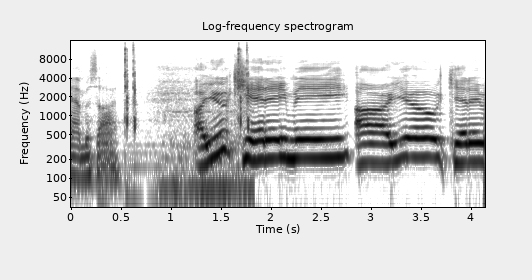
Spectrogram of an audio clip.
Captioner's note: computer mouse clicks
